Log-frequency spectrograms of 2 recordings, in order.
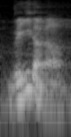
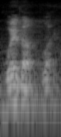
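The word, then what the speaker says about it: vedanā: So Vedana is in English, it's not entirely wrong, but really it's Vedana, like you pronounce we.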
